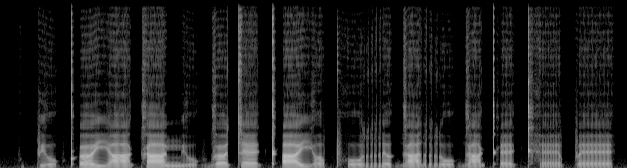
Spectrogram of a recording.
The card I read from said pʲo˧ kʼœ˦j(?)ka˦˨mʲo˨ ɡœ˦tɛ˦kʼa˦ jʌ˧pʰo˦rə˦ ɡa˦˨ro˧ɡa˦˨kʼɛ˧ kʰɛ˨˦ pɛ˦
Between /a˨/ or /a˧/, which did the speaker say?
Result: a˧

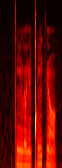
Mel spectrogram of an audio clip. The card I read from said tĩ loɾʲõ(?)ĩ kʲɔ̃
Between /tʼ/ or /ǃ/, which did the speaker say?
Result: ǃ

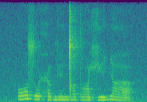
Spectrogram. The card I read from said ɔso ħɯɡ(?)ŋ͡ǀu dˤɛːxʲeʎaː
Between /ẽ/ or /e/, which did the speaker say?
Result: ẽ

